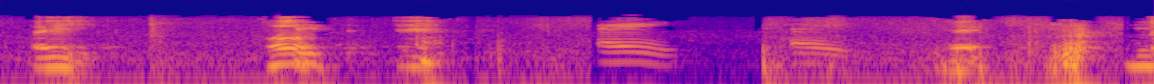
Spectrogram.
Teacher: the tongue is starting in the relax position if you notice that and it is raising up but it happens quickly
